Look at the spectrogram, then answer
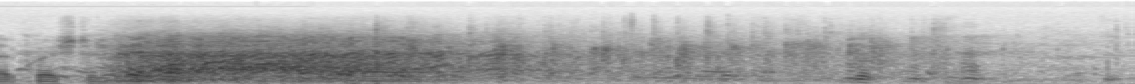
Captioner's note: laughter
